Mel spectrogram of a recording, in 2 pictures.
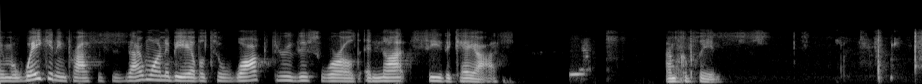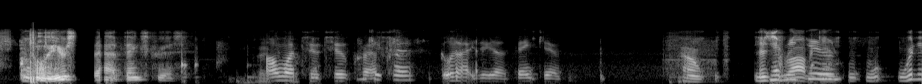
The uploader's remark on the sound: ACIM Daily TEXT Conference Call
